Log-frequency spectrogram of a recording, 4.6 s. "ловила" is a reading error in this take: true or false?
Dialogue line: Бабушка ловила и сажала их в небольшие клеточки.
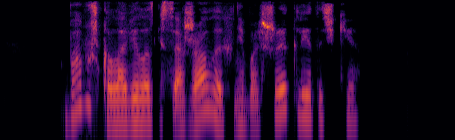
false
